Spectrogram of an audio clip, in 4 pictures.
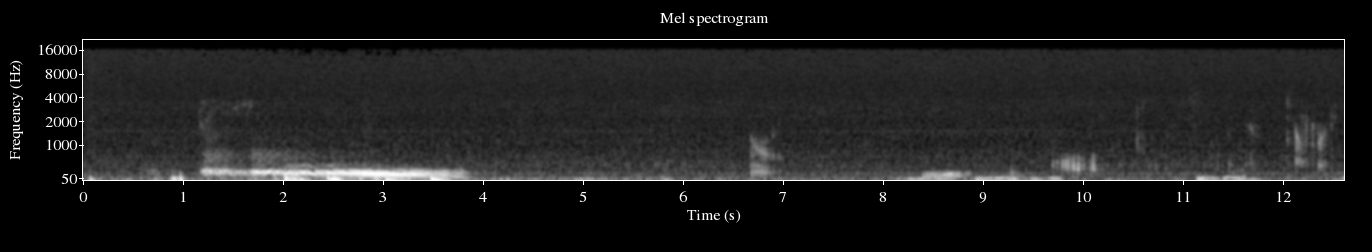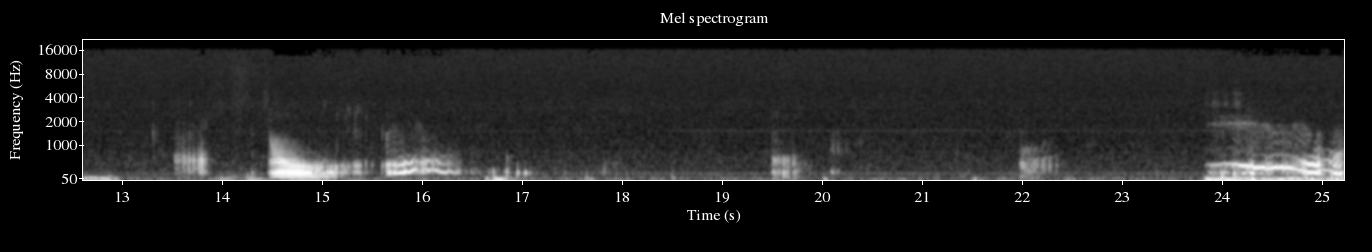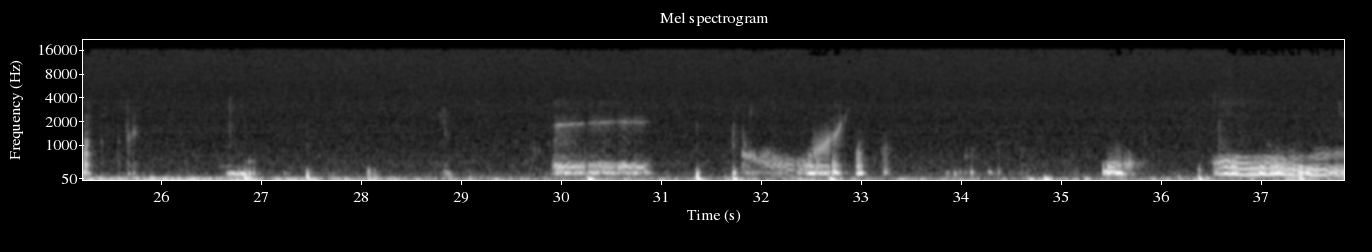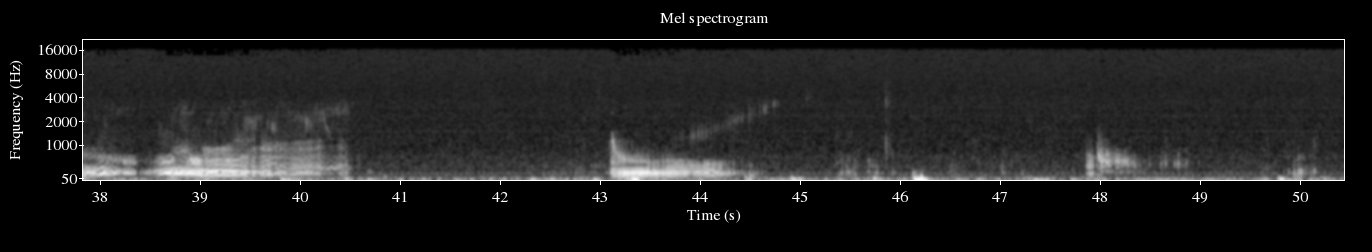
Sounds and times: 1.1s Stomach Growl 3.9s
6.6s Stomach Growl 7.0s
8.4s Stomach Growl 10.6s
11.2s Stomach Growl 12.9s
13.5s Stomach Growl 17.2s
19.5s Stomach Growl 20.3s
22.0s Stomach Growl 22.4s
23.8s Stomach Growl 25.9s
26.6s Stomach Growl 28.2s
29.9s Stomach Growl 31.0s
31.7s Stomach Growl 34.5s
35.4s Stomach Growl 40.6s
43.0s Stomach Growl 44.8s
47.8s Stomach Growl 49.0s
49.8s Stomach Growl 50.2s

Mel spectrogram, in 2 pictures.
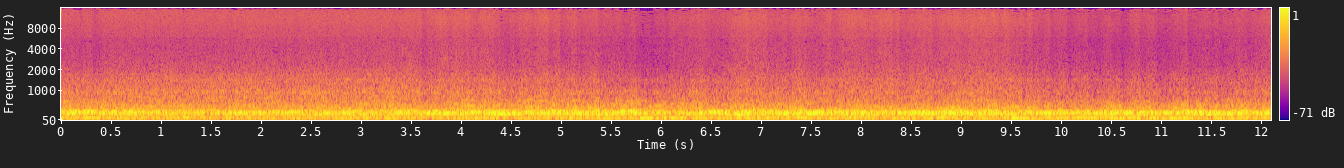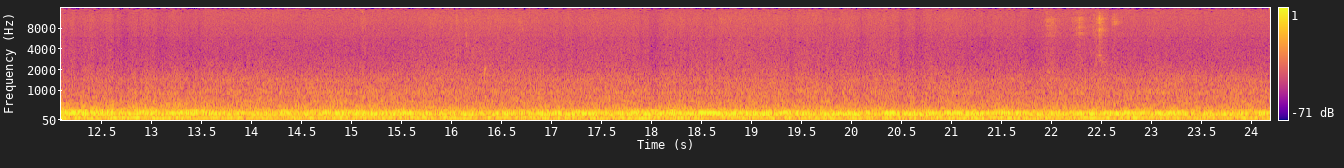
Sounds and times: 0.0s low wind 24.1s

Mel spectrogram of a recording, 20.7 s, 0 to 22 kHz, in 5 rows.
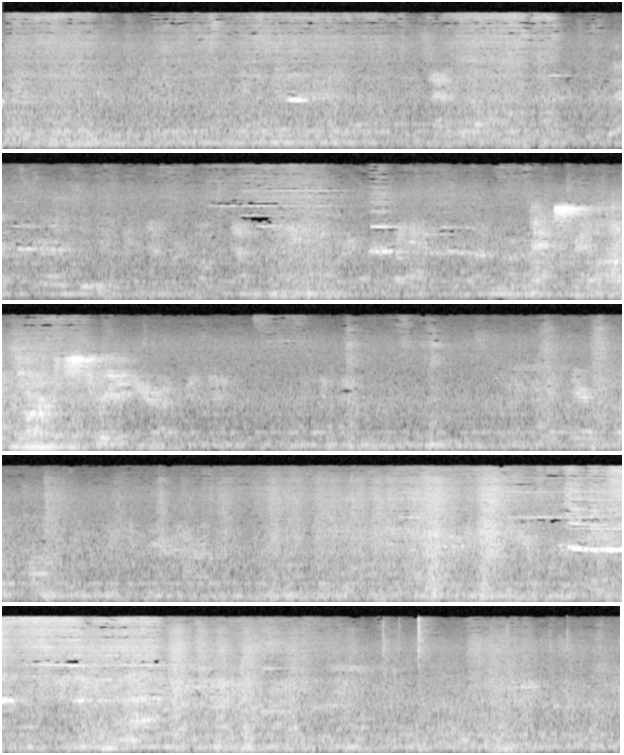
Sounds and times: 0.0s Riding the Green Line T 20.6s

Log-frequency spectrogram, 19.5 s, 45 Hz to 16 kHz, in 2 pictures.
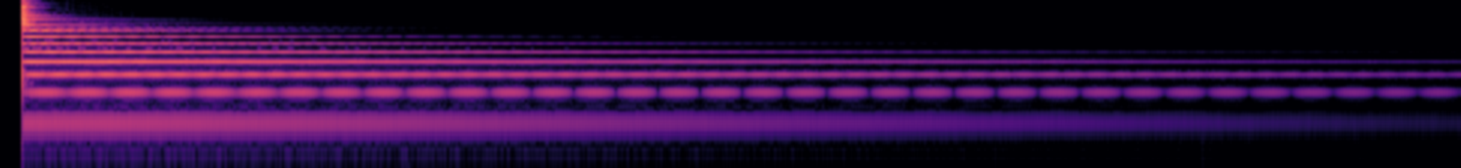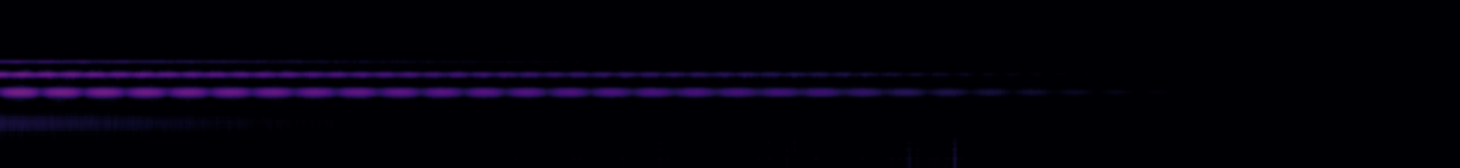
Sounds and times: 0.2s Singing bowl struck hard with mallet 10.0s

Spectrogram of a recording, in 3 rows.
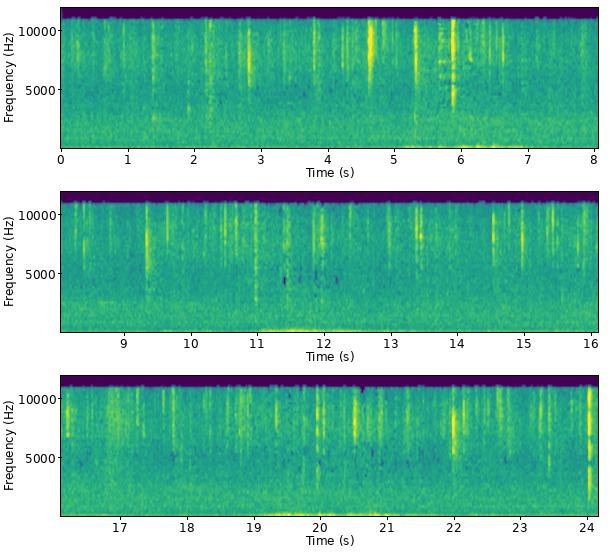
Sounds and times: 0.0s raindrops 24.1s
0.0s wind 24.1s

